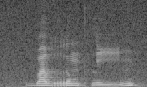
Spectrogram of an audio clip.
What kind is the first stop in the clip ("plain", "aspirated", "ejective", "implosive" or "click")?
plain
